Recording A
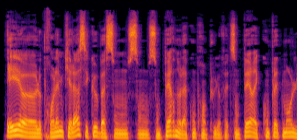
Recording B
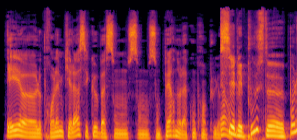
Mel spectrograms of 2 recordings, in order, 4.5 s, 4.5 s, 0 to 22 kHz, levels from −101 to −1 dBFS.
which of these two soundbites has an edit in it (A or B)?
B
